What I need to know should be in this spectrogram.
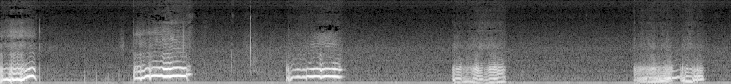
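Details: Yorkie dog snoring loudly, rough snores with a whining nasal tone about one every few seconds over a steady low hum.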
